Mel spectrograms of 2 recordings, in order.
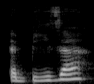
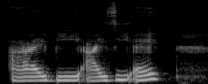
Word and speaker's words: Ibiza: shade of the month um I think it's pronounced Ibiza i b i z a um that is this color right here this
